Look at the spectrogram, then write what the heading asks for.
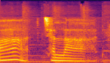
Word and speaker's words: ฉลาด: นํา อักษร ต่ำ เดี่ยว เสียง ของ พยางค์ ที่ สอง จะ เปลี่ยน ไป ตาม อักษร ที่ เป็น ตัว นำ เช่น สง่า อ่าน ว่า สง่า ฉลาด อ่าน ว่า ฉลาด ขยาย อ่าน ว่า ขยาย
